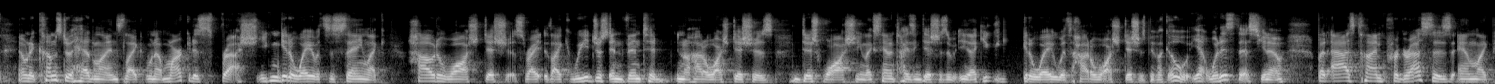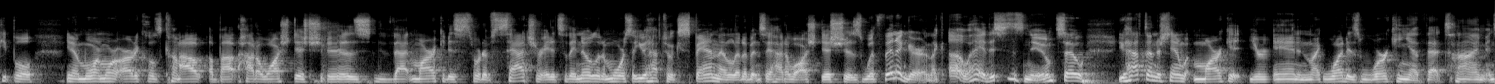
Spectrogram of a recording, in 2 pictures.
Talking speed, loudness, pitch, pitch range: 265 wpm, -16 LUFS, 125 Hz, 120-140 Hz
